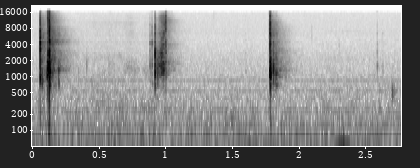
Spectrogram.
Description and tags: This is from a library of sounds I call "PET Sounds", after the plastic material PET that's mainly used for water bottles. This library contains various sounds/loops created by using waste plastic in an attempt to give this noxious material at least some useful purpose by acoustically "upcycling" it.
